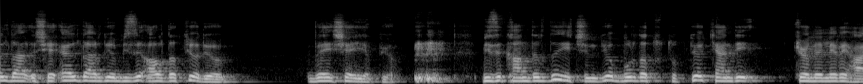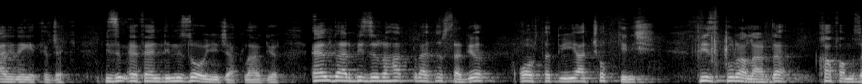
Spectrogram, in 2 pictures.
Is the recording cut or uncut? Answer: uncut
